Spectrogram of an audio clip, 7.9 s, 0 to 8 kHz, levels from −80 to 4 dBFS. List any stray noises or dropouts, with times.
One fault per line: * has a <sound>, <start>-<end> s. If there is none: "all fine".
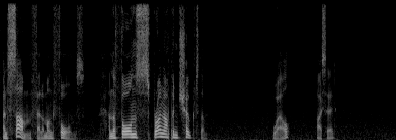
all fine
